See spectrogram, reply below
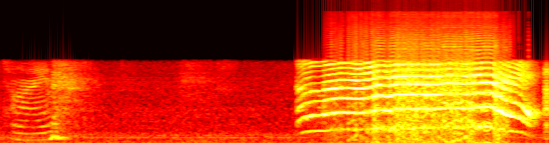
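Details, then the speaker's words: Infant crying as his first cochlear implant is switched on at a low level that is slowly increased; he has never heard before: a short whimper, a quiet pause, then a loud, sustained high-pitched wail. "I mean it's sad that he's crying but I'm happy that there's a response nothing I'm just like you know he's hearing something so it was bittersweet"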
